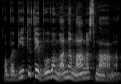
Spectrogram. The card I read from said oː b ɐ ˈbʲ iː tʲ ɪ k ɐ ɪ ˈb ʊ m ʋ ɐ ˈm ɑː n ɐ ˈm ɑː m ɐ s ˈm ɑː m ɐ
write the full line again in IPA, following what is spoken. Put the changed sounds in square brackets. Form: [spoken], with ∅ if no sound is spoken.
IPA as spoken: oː b ɐ ˈbʲ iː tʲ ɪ [t] ɐ ɪ ˈb ʊ [∅] ʋ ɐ ˈm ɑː n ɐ ˈm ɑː m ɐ s ˈm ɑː m ɐ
